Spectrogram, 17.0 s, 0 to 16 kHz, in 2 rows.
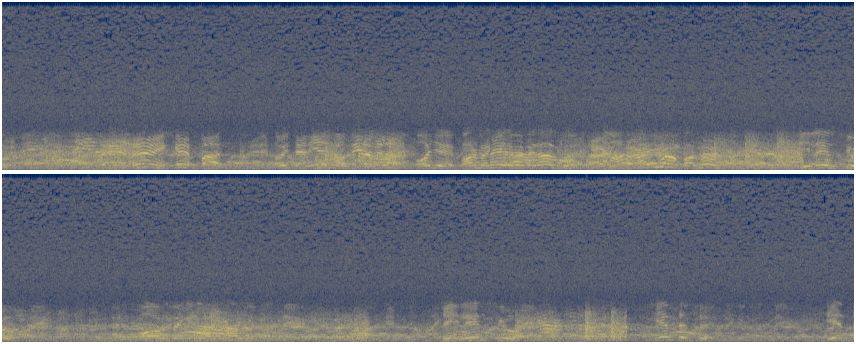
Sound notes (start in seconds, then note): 13.6 gavel pounding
